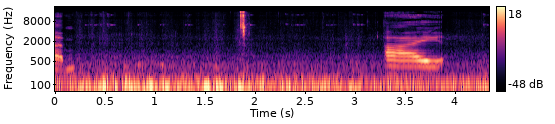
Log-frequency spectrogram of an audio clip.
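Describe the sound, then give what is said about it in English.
A car driving over a very bumpy road that rattles it hard: a continuous low rumble with a few soft knocks scattered through it. “Sorry, guys, I'm on a real bumpy road here. It's rattling the heck out of my car.”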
